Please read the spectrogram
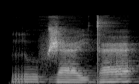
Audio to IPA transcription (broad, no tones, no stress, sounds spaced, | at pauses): r uː f ʒ æː j d̪ æ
